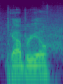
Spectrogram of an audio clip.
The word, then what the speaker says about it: Gabriel: With a Brazilian Portuguese pronunciation, it would be more like Gabriel.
